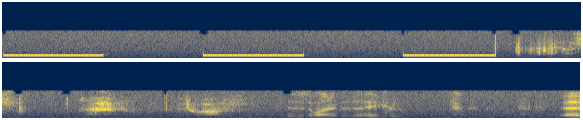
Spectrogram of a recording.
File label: PHONECALL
